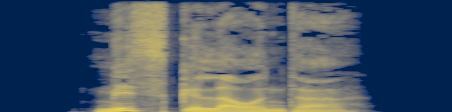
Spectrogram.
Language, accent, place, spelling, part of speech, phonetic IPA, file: German, Germany, Berlin, missgelaunter, adjective, [ˈmɪsɡəˌlaʊ̯ntɐ], De-missgelaunter.ogg
- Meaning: 1. comparative degree of missgelaunt 2. inflection of missgelaunt: strong/mixed nominative masculine singular 3. inflection of missgelaunt: strong genitive/dative feminine singular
